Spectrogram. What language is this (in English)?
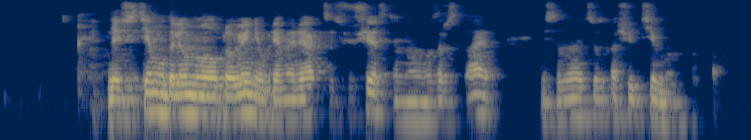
Russian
